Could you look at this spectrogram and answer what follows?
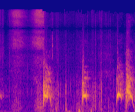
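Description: Dogs bark excitedly outdoors in snow and ice after an ice storm, with several sharp yips and barks in an irregular rhythm, close and loud.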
